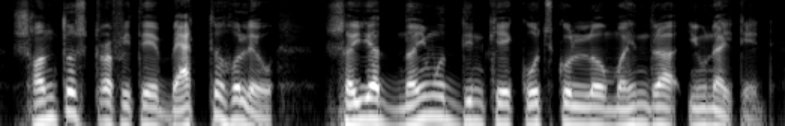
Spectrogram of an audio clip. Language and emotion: Bengali, neutral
